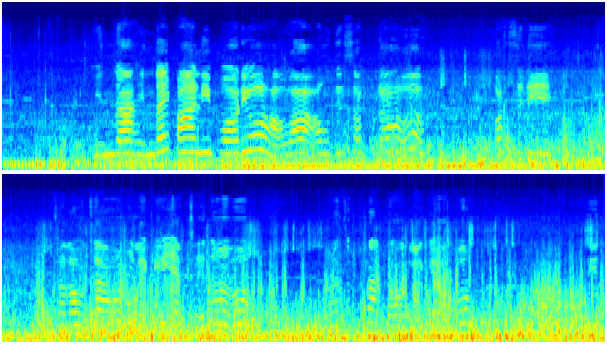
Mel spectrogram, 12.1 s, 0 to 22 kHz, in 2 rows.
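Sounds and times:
car driving low rumble: 0:00.0 - 0:12.0
wind buffeting microphone: 0:00.0 - 0:12.0.

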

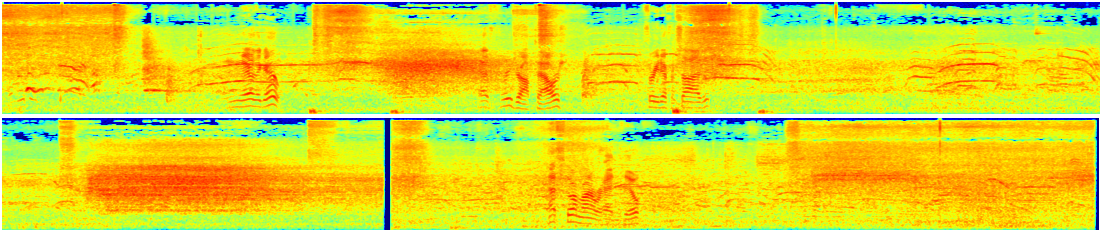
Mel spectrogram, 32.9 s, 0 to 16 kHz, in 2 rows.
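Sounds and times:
drop tower ride rushing hiss: 0:00.0 - 0:02.2, 0:03.1 - 0:14.8, 0:17.2 - 0:26.8, 0:27.8 - 0:32.9
drop tower rushing hiss: 0:04.6 - 0:11.4, 0:17.4 - 0:23.2
short low thump: 0:05.7 - 0:07.4.

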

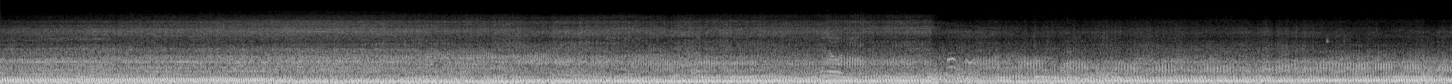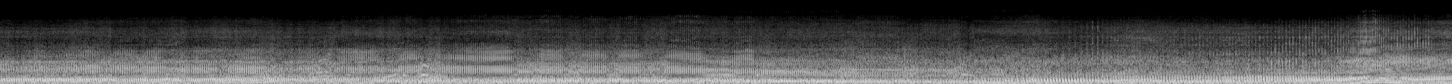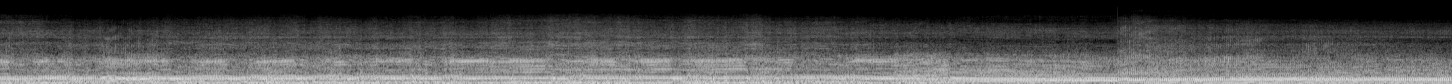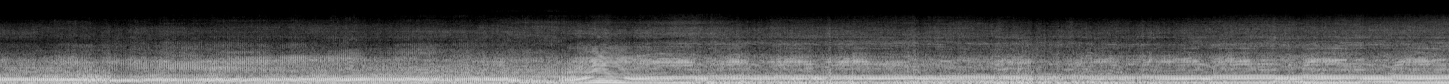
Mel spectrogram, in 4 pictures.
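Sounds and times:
dirt bike engine running: 0:00.0 - 0:58.0.

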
